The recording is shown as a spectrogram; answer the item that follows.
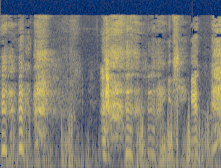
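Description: Men's voices outdoors: laughter in short bursts, then a spoken "what?" near the end.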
